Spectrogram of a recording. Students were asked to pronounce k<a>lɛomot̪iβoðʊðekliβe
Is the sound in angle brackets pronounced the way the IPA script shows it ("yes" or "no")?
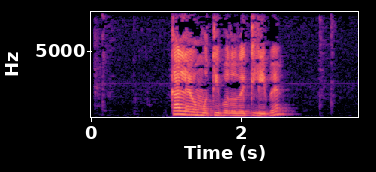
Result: yes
